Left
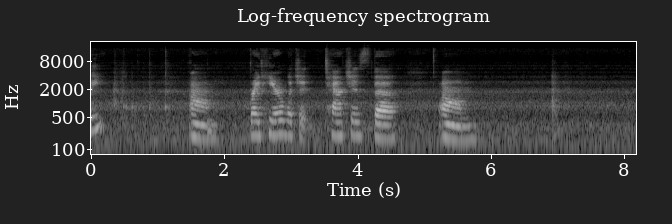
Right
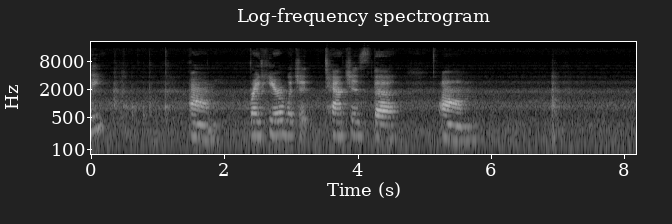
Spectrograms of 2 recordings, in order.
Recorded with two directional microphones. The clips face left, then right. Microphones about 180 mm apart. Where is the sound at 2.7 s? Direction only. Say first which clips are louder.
Left 2 dB; 45° left (ahead or behind).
